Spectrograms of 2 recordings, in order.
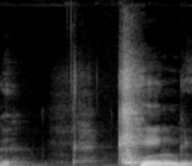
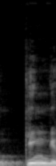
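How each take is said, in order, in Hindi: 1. k को हवा के झोंके के साथ छोड़ा जाता है। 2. k को बिना हवा के झोंके के छोड़ा जाता है। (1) "ये एस्पिरेट होगा" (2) "इसको किंग नहीं बोलना चाहिए"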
